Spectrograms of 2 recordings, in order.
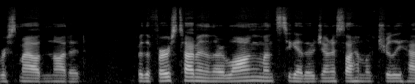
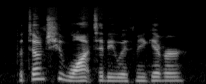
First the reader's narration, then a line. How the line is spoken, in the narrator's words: Jonas asked sadly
